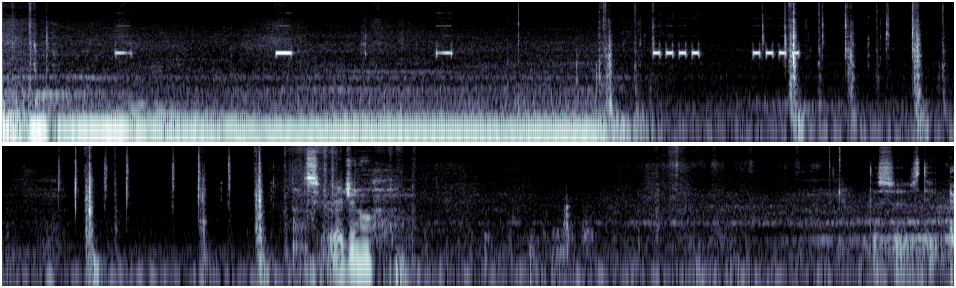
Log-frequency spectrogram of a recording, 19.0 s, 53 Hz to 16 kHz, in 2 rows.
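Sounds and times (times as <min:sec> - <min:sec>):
car engine idling: 0:00.0 - 0:19.0.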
